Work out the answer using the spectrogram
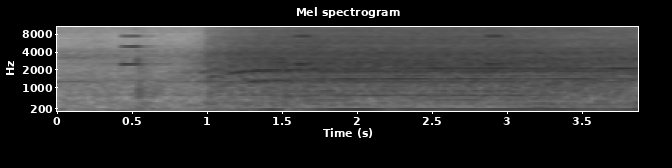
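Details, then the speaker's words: Sovol SV08 Max 3D printer in enclosure, with two enclosure fans still off: loud steady airy wind-tunnel roar that jumps as more fans cut in, low hum underneath; excessive cooling fan noise. "Sounds like a wind tunnel. Can you hear me? Extremely noisy."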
